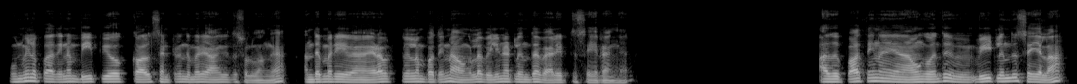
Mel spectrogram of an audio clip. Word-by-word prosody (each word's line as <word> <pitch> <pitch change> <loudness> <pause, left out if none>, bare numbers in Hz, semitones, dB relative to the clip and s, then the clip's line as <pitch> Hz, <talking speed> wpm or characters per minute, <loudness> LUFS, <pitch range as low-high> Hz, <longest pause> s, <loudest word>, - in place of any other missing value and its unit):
உண்மைல 155 +5 +1
பார்த்தீங்கன்னா, 130 0 0
BPO, 130 0 +2 0.2
call 115 0 +2
centre 125 0 -4
இந்த 120 - -1
மாதிரி 115 0 +1
ஆங்கிலத்துல 110 0 -4
சொல்வாங்க. 95 -1 -4 0.3
அந்த 115 +1 +2
மாரி 125 0 +2 0.2
அ - - +2
இடத்துல்லாம் 130 +2 0
பார்த்தீங்கன்னா, 115 +3 +1
அவங்கள்லாம் 110 +2 -1
வெளிநாட்டுல 120 +2 0
இருந்து 115 +2 0
தான் 110 -5 0
வேலை 100 +1 +1
எடுத்து 105 +1 -11
செய்றாங்க. 90 -2 -4 2.0
அது 125 0 +4
பார்த்தீங்கன்னா 145 +2 +2
எ - - +3
அவங்க 120 +2 +2
வந்து 150 +6 0 0.3
வீட்டிலிருந்து 145 +2 +2
செய்யலாம். 120 +4 +2
120 Hz, 155 wpm, -25 LUFS, 110-130 Hz, 2.0 s, அது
